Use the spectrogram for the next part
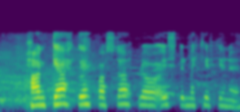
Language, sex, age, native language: Icelandic, male, 12, Icelandic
